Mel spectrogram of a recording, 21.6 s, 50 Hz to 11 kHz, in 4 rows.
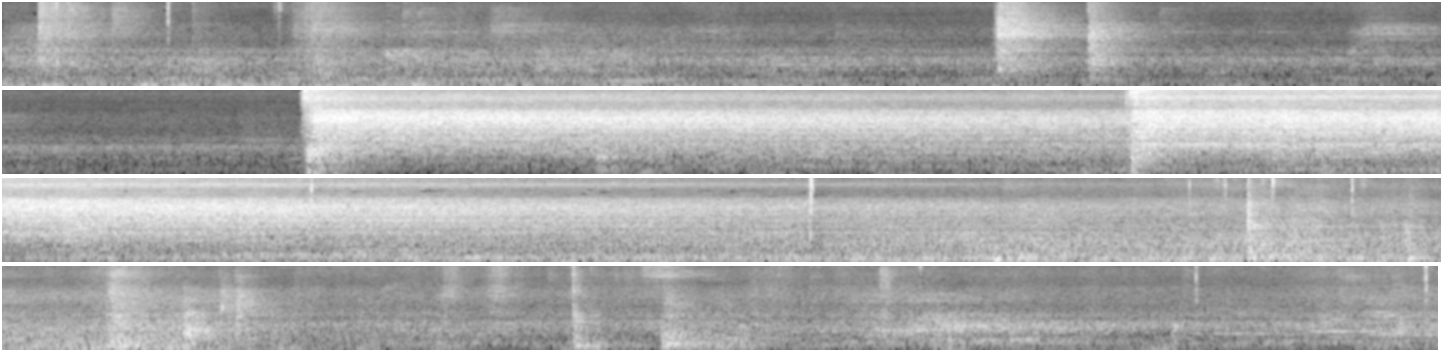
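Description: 1984 von Roll underground funicular car running in its tunnel and pulling into the upper station. A low rumble with a few clicks gives way, about a third of the way in, to a sudden loud hiss that steps up once more and holds for several seconds. It then eases back to rumbling and a few knocks near the end.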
